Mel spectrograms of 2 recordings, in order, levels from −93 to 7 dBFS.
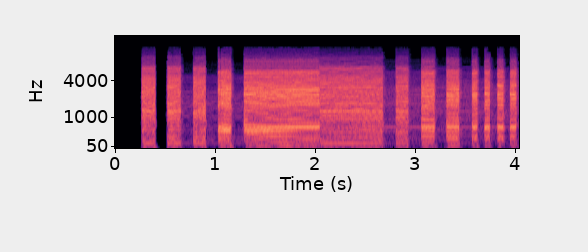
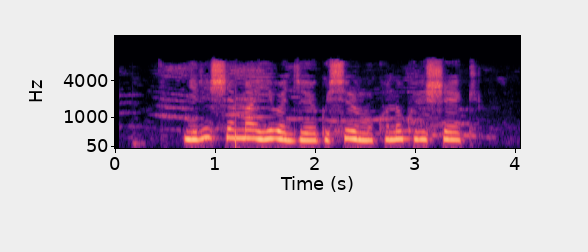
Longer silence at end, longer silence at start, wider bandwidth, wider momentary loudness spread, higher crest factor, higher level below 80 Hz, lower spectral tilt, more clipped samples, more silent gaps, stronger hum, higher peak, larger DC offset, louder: second, 0 s vs 0.45 s; second, 0.25 s vs 0.7 s; first, 11.5 kHz vs 8 kHz; about the same, 7 LU vs 5 LU; about the same, 16 dB vs 12 dB; first, -48 dBFS vs -54 dBFS; second, -1.5 dB/octave vs -5.5 dB/octave; neither; first, 0.44-0.50 s vs none; neither; about the same, -2 dBFS vs -4 dBFS; neither; about the same, -16 LUFS vs -17 LUFS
